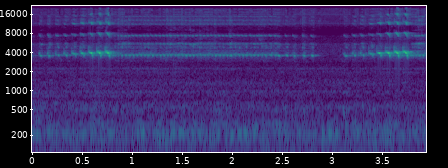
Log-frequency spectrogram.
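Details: Cricket in Hokkaido producing a thin, high, continuous trill, punctuated twice by louder clusters of four rapid pulses about three seconds apart, with a brief pause just before the second cluster.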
